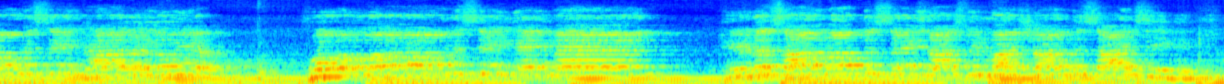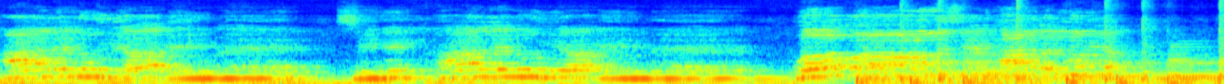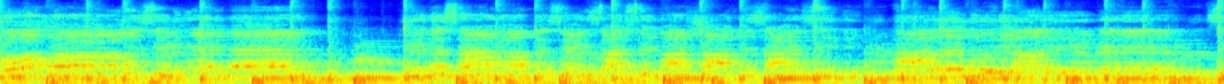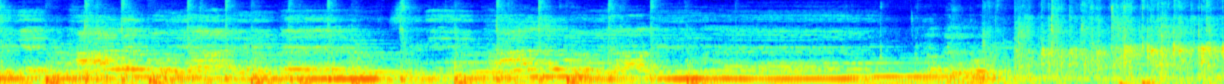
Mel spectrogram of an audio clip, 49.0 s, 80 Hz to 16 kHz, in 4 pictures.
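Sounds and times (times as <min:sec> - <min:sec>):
choir singing gospel song: 0:00.0 - 0:46.5
keyboard and bass backing: 0:00.0 - 0:48.9
band with steady beat: 0:20.8 - 0:44.1.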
